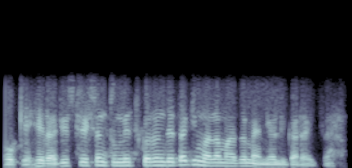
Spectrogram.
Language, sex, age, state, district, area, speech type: Marathi, male, 30-45, Maharashtra, Thane, urban, conversation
